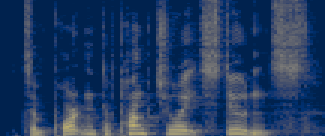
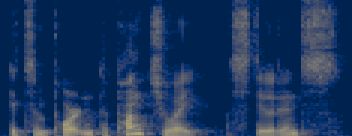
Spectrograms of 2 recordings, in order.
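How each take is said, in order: First: It runs straight through with no pause. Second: There is a pause before the last word. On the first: Students themselves should be punctuated. The speaker calls it wrong. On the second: The students are being told to punctuate. The speaker calls it right.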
